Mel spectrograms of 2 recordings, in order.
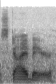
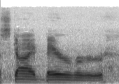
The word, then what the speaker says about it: Sky Bearer: sounds like you're saying Sky bear like it's like one of the long lost Care Bears or something but uh the name is actually the sky Bearer so if you really dig in and say it right it makes sense but uh yeah that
